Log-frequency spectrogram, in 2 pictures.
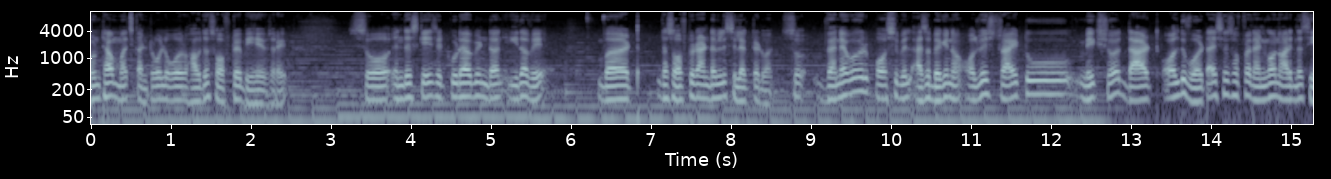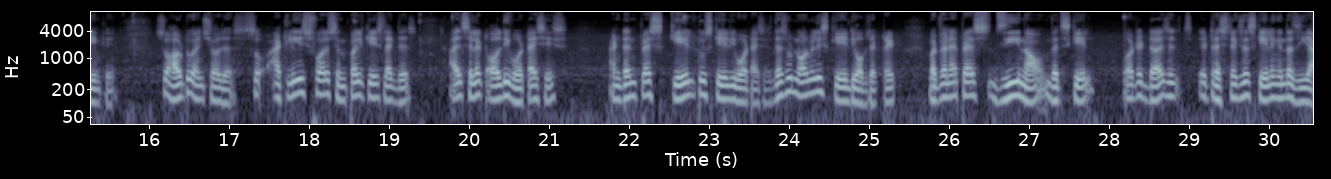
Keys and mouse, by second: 0.9 middle click, 2.5-3.8 middle drag, 4.1 middle click, 5.2 middle click, 6.4 ctrl+z, 7.0-8.3 middle drag, 11.5 middle click, 12.6 Tab, 13.3-14.6 middle drag, 15.1 click, 15.8 Tab, 16.1-17.2 middle drag, 18.6 Tab, 18.9 click, 19.4 Tab, 19.8 1, 20.0 click, 20.7 shift+click, 21.2 shift+click, 21.6 shift+click, 22.1 click, 22.7 s, 28.2 z.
